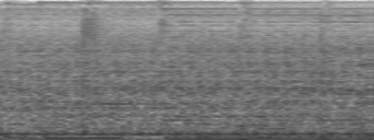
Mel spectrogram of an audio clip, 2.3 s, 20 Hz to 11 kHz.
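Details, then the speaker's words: 1-ton compressor of a portable AC, started with a capacitor (power bank) on the run and start terminals: heavy, strained low hum after a hard start, current climbing from 9 A to 22 A before it stalls and stops; compressor is dead. "और stuck हुआ वो देखिए बंद हो गया है 22 ampere पे ना, फिर बंद हो गया। फिर इसका कंप्रेसर जो है ना वो ख़त्म हो चुका, मर चुका है।"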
